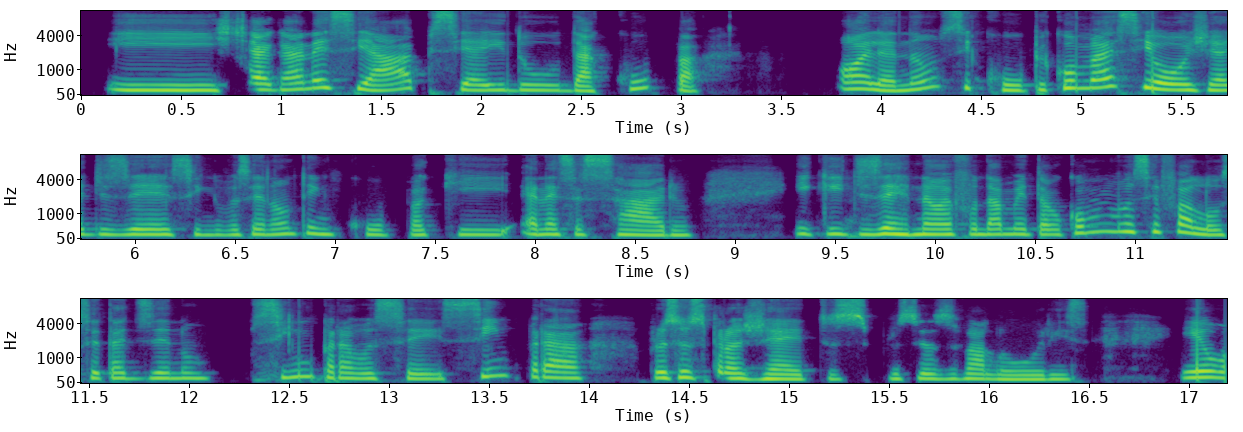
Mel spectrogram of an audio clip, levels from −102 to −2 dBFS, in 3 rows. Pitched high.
Yes: high, 205 Hz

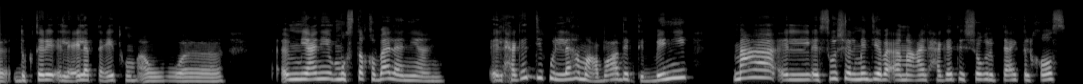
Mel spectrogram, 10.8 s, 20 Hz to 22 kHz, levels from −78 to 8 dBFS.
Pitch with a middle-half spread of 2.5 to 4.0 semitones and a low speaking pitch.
No: average, 3.3 semitones; high, 245 Hz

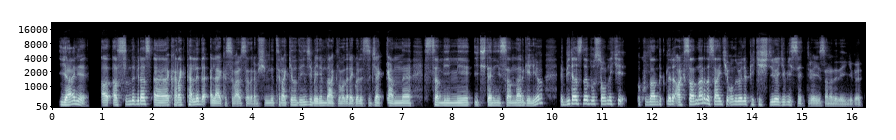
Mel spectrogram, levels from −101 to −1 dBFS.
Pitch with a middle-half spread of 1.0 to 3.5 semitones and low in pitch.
No: wide, 5.5 semitones; low, 110 Hz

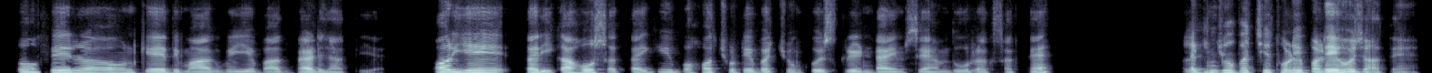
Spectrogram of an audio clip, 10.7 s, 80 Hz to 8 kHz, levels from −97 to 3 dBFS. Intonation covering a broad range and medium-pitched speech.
Yes: wide, 5.7 semitones; medium, 155 Hz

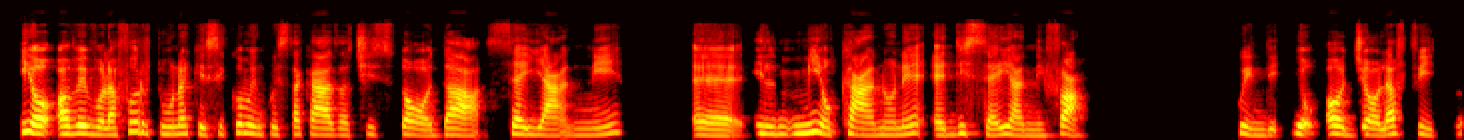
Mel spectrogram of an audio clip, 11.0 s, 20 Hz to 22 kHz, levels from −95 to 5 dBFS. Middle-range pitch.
No: high, 195 Hz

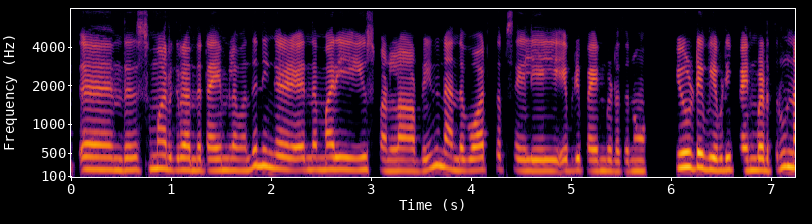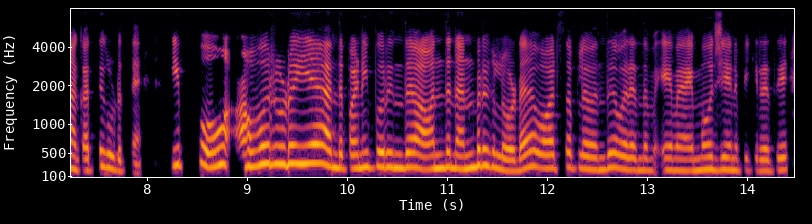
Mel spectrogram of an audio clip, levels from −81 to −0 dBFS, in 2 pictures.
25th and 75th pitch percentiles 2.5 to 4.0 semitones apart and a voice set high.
Yes: average, 3.7 semitones; high, 215 Hz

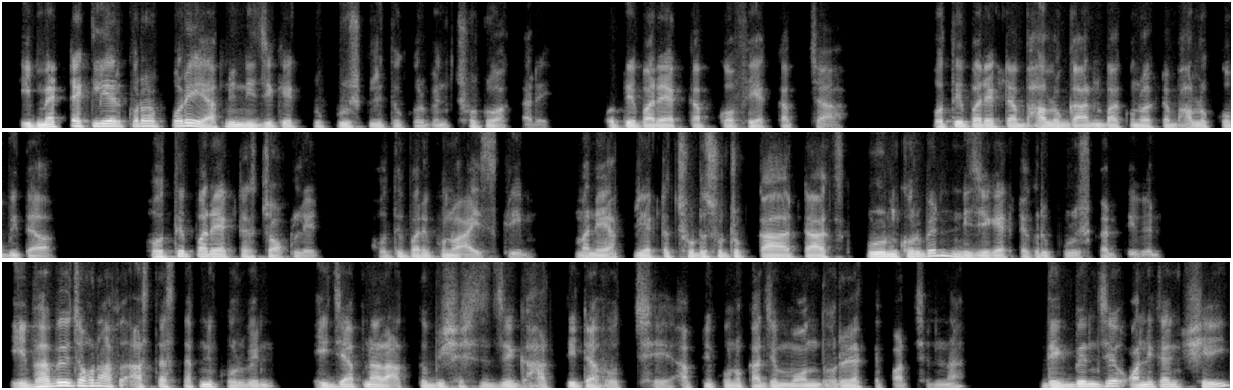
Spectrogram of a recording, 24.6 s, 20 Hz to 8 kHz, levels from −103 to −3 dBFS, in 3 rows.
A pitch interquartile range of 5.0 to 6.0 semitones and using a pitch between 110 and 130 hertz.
No: average, 3.6 semitones; low, 115 Hz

